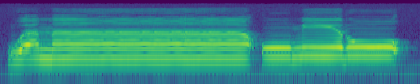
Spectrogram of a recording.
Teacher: Dibacanya panjang, boleh 4, boleh 5. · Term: mad jaiz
